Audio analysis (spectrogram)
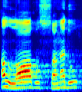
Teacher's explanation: تو یہاں لام تعریف کا قاعدہ ادغام شمسی ہوگا، صاد کو، میم کو، دال کو، تینوں حروفوں کو جلدی پڑھا جائے گا کیونکہ دو میں زبر ہے، ایک میں پیش ہے، اللہ الصمد۔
